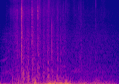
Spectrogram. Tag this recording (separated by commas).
Animal, Wild animals, Bird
